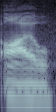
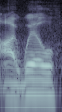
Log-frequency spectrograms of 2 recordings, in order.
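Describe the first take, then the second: First: The two words are joined into one. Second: Both words are said separately and in full. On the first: The speaker calls it right. "say I'll" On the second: The speaker calls it wrong. "instead of saying I will"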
